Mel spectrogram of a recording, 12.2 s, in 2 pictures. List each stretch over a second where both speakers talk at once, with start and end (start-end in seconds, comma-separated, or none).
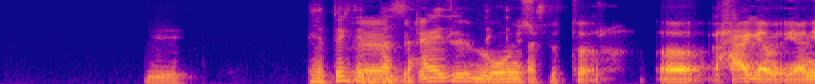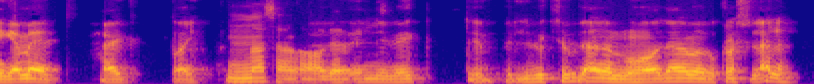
2.6-4.2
